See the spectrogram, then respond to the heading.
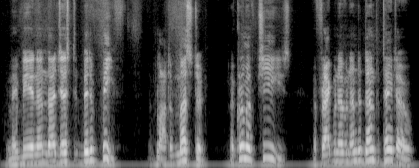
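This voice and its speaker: A man playing a miserly, cantankerous old businessman in an old-time radio drama, with a grumbling, theatrical, sputtering delivery. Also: on the high side. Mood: skeptical, defiant.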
